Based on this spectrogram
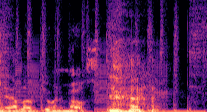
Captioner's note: laughs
